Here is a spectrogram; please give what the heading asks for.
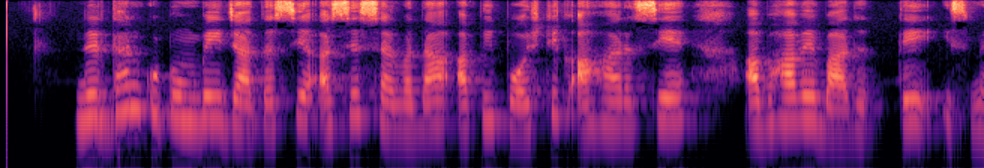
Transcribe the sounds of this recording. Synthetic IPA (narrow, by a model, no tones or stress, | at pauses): nɪɾd̪ʱənkʊʈʊ̃mbeɪd͡ʒaːt̪əsjəʔɐsjəsɐɾʋəd̪aʔɐpipɔːʃʈɪka̰ːɦaːɾəsjəɐbʱaːʋjəbaːd̪ʱt̪eɪsmẽ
